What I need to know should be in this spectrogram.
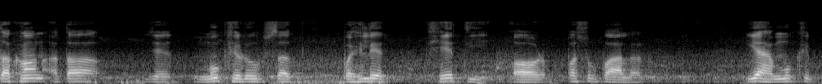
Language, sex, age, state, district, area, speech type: Maithili, male, 60+, Bihar, Madhubani, rural, spontaneous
